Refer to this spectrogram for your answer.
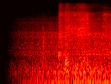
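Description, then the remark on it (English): A big yellow diesel school bus rumbles as it pulls up on an early morning for a waiting group of kids with backpacks, its engine growing louder, then a sharp, loud hiss of air brakes bursts out and holds over the idling engine. “Picture kids heading off to school, an early morning group toting backpacks and sports gear and lunchboxes waits as the big yellow school bus pulls up.”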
